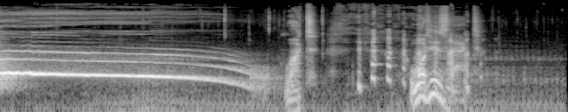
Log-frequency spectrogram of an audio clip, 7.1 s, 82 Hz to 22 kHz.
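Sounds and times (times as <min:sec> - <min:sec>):
wolf howling at night: 0:00.0 - 0:03.5
speech: 0:05.2 - 0:06.1.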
